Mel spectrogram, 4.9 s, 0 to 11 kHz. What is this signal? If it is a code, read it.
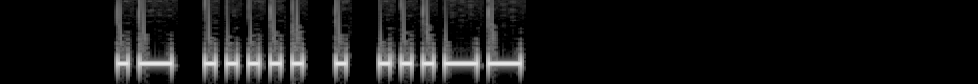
Morse code, heard as a keyed tone, about 22 wpm, 690 Hz. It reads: A5E3
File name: practice / 22wpm / Four Letter-Number Combinations - 22wpm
